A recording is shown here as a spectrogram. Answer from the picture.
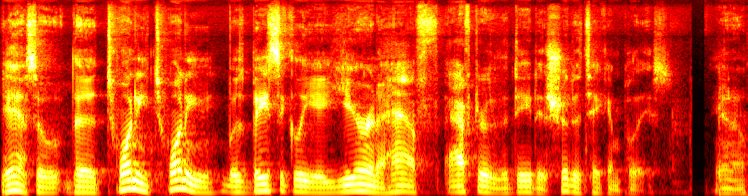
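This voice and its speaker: On a very clean recording with a silent background, a man with a plain, everyday voice speaks at a fairly low pitch and a moderate pace, with ordinary pitch variation. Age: 40s. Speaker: drummer. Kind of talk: casual chat.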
